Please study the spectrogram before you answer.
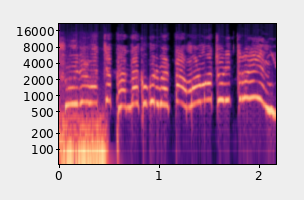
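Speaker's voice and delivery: very high, indignant screech; outraged. Acted. Wife hears her mother insulted, outraged high-pitched yelling.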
